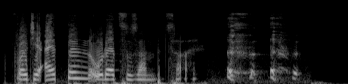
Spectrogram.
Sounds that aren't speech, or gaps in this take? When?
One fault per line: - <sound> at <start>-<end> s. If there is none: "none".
- dropout at 0.6-0.7 s
- cough at 2.3-3.0 s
